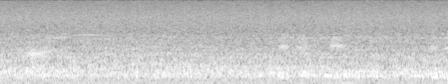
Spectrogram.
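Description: Steady hiss and low hum of an old TV broadcast recording, under a faint stadium crowd murmur with a few distant voices.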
